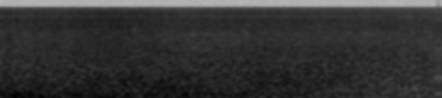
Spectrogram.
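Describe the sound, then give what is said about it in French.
Ocean waves in a storm form a dense, continuous roar of surf and wind. The sound is fairly faint and steady, thinning slightly toward the end with no distinct single wave breaks. “Apercevoir un navire perdu dans l'océan, dans la tempête, il y a longtemps.”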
